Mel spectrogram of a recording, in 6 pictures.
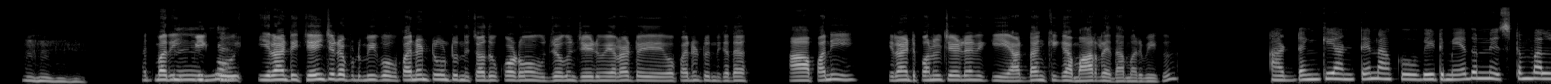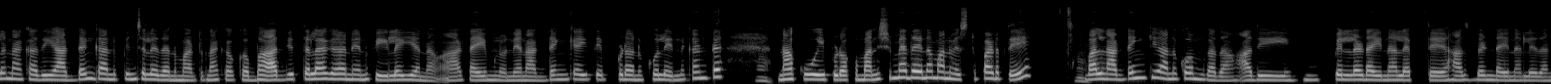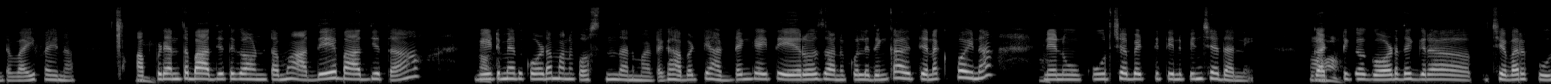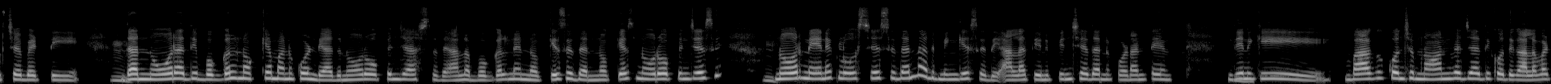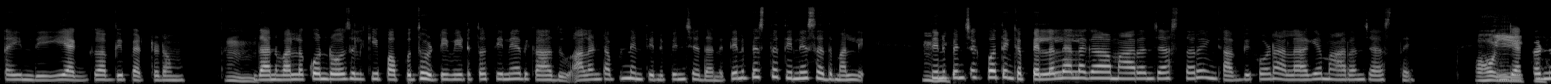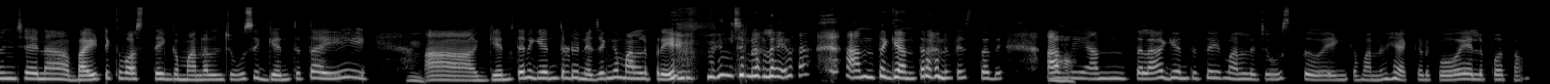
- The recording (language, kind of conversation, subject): Telugu, podcast, పెంపుడు జంతువును మొదటిసారి పెంచిన అనుభవం ఎలా ఉండింది?
- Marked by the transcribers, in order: lip smack; lip smack; in English: "క్లోజ్"; in English: "నాన్ వెజ్"; tapping; laughing while speaking: "ప్రేమించినోళ్ళైనా అంత గెంతరనిపిస్తది"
